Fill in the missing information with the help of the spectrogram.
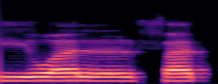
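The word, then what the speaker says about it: وَالْفَتْحِ: Jadi ke hak, ya napas yang keluar bukan suara desis. Jadi gini bacanya ya. Idza jaa nasrullahi wal fath.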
